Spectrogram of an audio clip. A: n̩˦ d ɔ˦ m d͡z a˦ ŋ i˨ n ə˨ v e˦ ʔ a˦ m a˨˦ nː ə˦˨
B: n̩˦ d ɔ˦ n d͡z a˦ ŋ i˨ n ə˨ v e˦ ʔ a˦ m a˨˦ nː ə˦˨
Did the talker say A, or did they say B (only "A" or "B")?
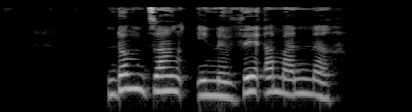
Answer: A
